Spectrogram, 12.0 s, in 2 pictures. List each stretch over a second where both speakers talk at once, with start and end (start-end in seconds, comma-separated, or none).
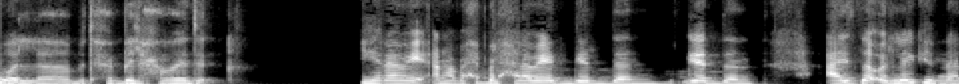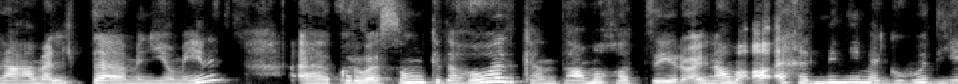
none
